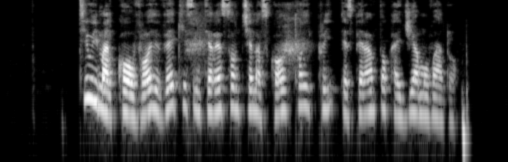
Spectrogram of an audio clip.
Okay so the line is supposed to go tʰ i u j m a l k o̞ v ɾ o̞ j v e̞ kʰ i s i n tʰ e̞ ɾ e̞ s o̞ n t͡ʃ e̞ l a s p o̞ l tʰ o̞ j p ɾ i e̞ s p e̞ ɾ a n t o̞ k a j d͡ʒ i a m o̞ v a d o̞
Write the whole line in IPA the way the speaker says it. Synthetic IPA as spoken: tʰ i u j m a l k o̞ v ɾ o̞ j v e̞ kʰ i s i n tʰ e̞ ɾ e̞ s o̞ n t͡ʃ e̞ l a s k o̞ l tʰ o̞ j p ɾ i e̞ s p e̞ ɾ a n t o̞ k a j d͡ʒ i a m o̞ v a d o̞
